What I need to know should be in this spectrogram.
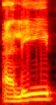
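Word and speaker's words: ألف: করে শিখে নিন আলিফ আলিফ হরফকে টেনে উচ্চারণ করা যাবে না আলিফ এভাবে টেনে পড়া যাবে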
